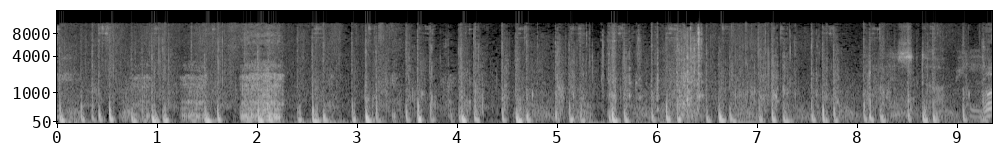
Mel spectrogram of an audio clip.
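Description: Rhythmic clip-clop of horse hooves trotting steadily on hard ground in Red Dead Redemption 2, close by, with a voice speaking briefly over the footfalls.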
